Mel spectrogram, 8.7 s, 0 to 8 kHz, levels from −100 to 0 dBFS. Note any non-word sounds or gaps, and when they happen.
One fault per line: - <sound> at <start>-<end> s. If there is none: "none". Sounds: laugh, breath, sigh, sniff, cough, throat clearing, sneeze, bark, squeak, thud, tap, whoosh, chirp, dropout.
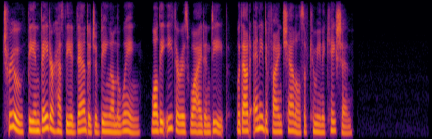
none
